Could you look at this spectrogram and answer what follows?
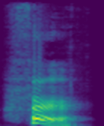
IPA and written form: fər (for)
